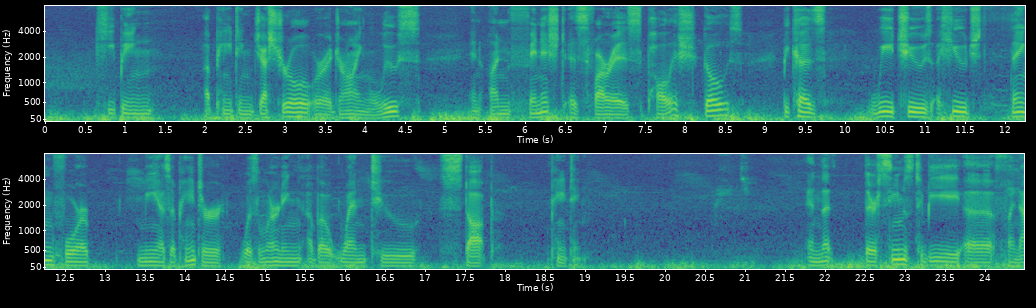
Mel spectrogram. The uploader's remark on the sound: Recorded Live, Raw, unedited from behind the basilica in Maryhill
